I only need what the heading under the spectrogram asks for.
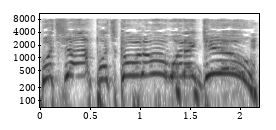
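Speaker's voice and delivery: very high, mock shouting in protest.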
